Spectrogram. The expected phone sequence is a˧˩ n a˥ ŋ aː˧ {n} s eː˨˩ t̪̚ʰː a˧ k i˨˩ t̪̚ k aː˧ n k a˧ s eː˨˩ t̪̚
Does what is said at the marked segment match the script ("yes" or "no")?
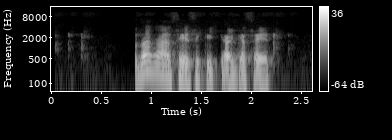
yes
